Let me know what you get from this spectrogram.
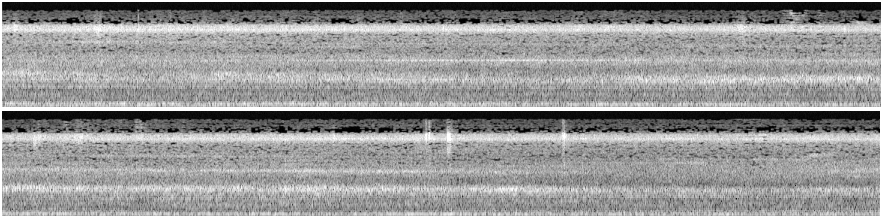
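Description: An MTR Tung Chung line K-Train running at speed, heard from inside the car: a steady rumble of wheels on rail with a hum from the drive, its pitch drifting slightly lower.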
